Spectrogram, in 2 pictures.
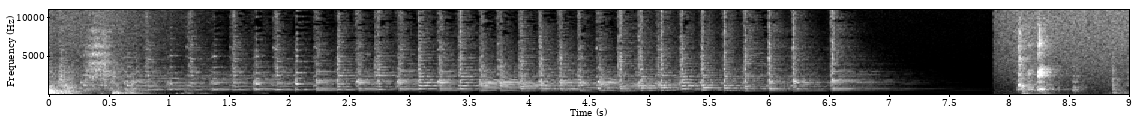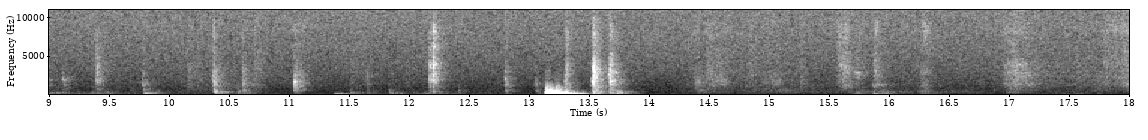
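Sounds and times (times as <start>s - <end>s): footsteps: 0.0s - 1.3s
loud heavy thump: 13.1s - 13.7s.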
